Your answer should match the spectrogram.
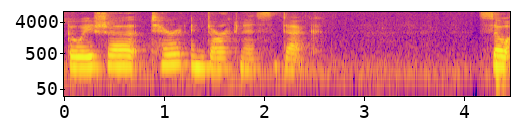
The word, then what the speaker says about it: Goetia: this is the goation I believe it's pronounced goatia tarot and darkness deck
